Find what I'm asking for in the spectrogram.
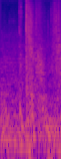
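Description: A tank gun in World of Tanks Blitz lets off a single heavy boom up close, followed by a short rumbling tail.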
